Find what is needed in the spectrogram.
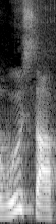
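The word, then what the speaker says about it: Wüsthof: A Wusthof knife, right?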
